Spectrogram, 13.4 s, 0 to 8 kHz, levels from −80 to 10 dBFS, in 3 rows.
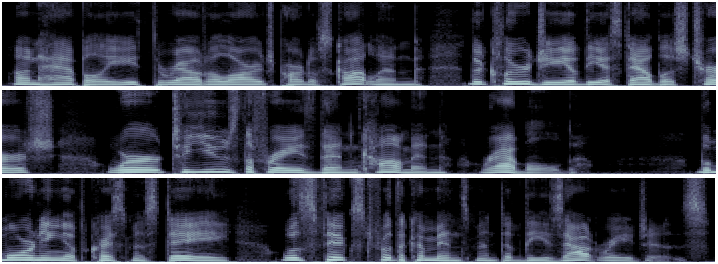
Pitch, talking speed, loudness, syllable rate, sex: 170 Hz, 150 wpm, -17 LUFS, 5.1 syllables/s, male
